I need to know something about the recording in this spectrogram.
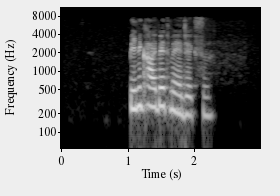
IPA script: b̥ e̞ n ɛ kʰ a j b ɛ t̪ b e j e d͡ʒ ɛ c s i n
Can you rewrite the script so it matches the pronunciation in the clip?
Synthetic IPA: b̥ e̞ n i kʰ a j b ɛ t̪ m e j e d͡ʒ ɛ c s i n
